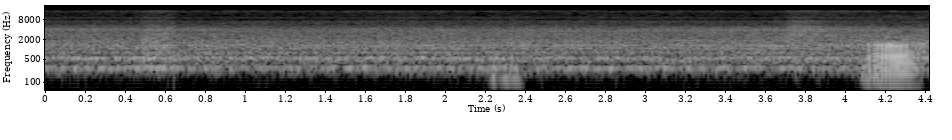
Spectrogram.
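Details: Swarm of honey bees smoked while honey is harvested, giving a continuous low buzzing drone with steady layered tones; a brief thump midway and a short louder burst of handling noise near the end.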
